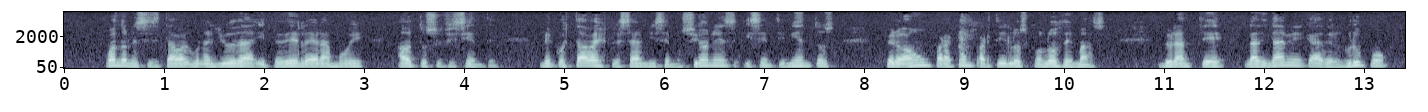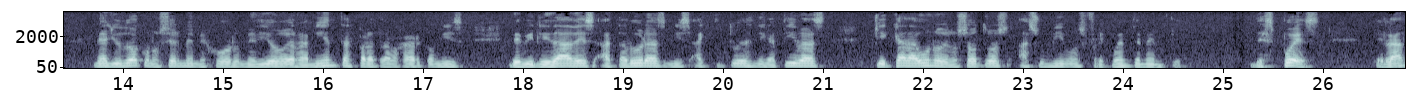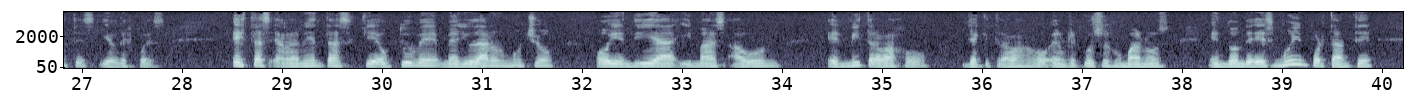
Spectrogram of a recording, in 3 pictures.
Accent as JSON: {"language": "Spanish", "region": "Chaco", "country": "Argentina", "said": "del Chaco argentino."}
